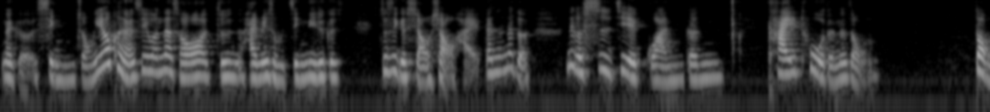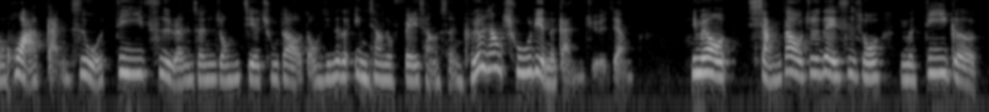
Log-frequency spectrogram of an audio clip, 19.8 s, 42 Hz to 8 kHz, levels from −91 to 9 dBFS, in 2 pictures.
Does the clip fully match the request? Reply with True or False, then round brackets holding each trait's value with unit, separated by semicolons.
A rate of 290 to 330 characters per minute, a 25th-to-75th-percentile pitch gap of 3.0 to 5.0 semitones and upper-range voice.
True (295 characters per minute; 4.7 semitones; 220 Hz)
